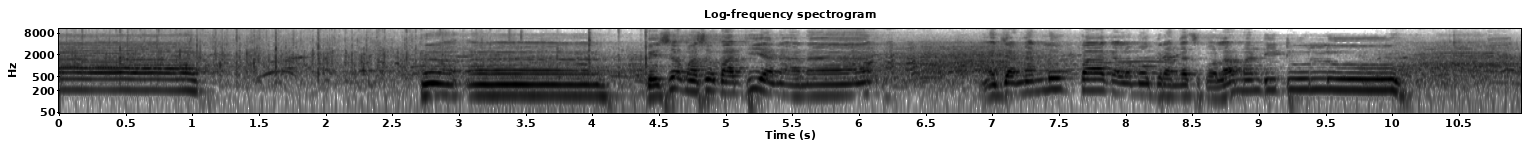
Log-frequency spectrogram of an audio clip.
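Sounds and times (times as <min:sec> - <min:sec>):
schoolchildren clapping together in a classroom: 0:00.0 - 0:04.7
laughter: 0:02.3 - 0:08.5, 0:09.7 - 0:10.9
speech: 0:02.7 - 0:03.5, 0:04.4 - 0:06.2, 0:06.9 - 0:10.3.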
